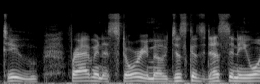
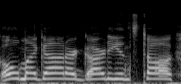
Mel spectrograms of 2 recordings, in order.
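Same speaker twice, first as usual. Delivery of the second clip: mock fan excitement; 10 semitones higher than usual. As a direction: parody hyped fans gushing. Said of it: "They're like".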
